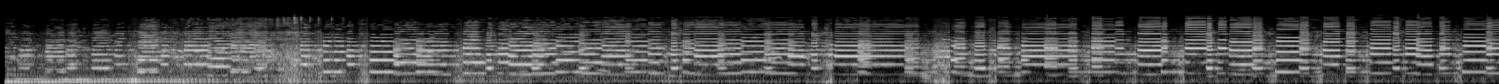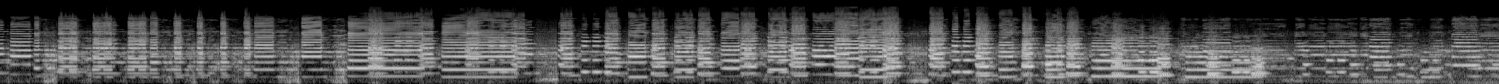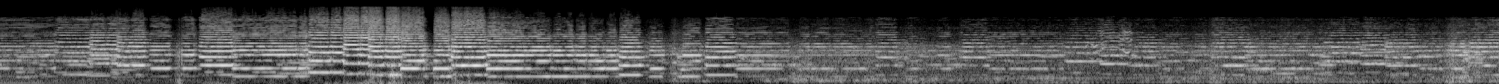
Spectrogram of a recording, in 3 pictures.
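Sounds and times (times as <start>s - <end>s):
bus musical horn tooting: 0.1s - 44.9s.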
